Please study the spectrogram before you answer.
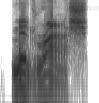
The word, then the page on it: Midrash: British English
